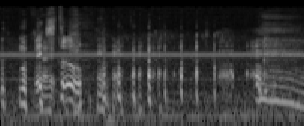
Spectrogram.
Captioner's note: laughing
